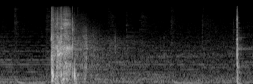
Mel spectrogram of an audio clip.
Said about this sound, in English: I'm going to go ahead and take a shot and just see where I wind up.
